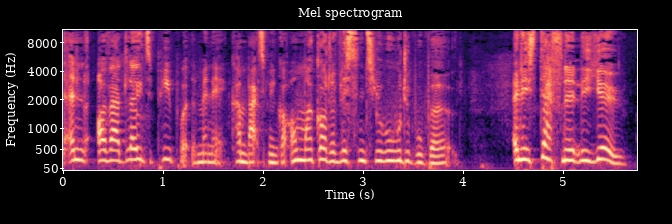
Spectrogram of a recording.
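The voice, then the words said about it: Devon English accent. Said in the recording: “You can tell it is Devonian ... you've actually got a Devonshire accent. I'm like, I have.”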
